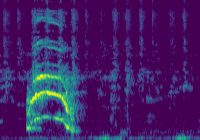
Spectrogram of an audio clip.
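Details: Persian cat being given a shower indoors; a single loud, drawn-out meow arches up then down over about one second, followed by faint softer sounds and a low intermittent rumble.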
